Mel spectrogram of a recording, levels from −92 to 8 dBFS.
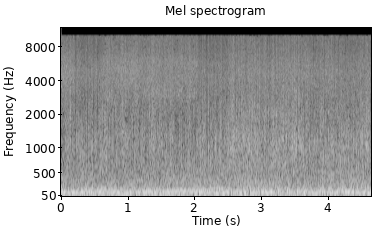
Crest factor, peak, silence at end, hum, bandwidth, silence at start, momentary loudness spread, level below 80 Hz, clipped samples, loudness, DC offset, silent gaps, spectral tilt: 10 dB; -2 dBFS; 0 s; none; 10.5 kHz; 0 s; 1 LU; -22 dBFS; under 0.1%; -13 LUFS; 2%; none; -4 dB/octave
